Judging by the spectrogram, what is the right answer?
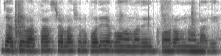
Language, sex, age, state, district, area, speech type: Bengali, female, 18-30, West Bengal, Uttar Dinajpur, urban, spontaneous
